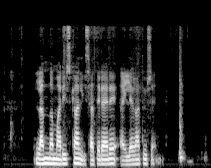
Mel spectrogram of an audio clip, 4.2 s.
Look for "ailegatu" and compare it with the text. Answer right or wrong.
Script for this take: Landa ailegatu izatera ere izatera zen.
wrong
